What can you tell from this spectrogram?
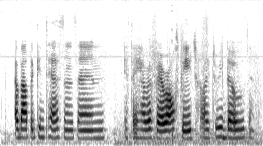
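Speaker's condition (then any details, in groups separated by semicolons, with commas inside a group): Cerebral palsy; spastic type, lack of oxygen at birth from prolapsed cord, breathing tube after birth, grade 4 of 4; predicted at birth to probably never speak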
